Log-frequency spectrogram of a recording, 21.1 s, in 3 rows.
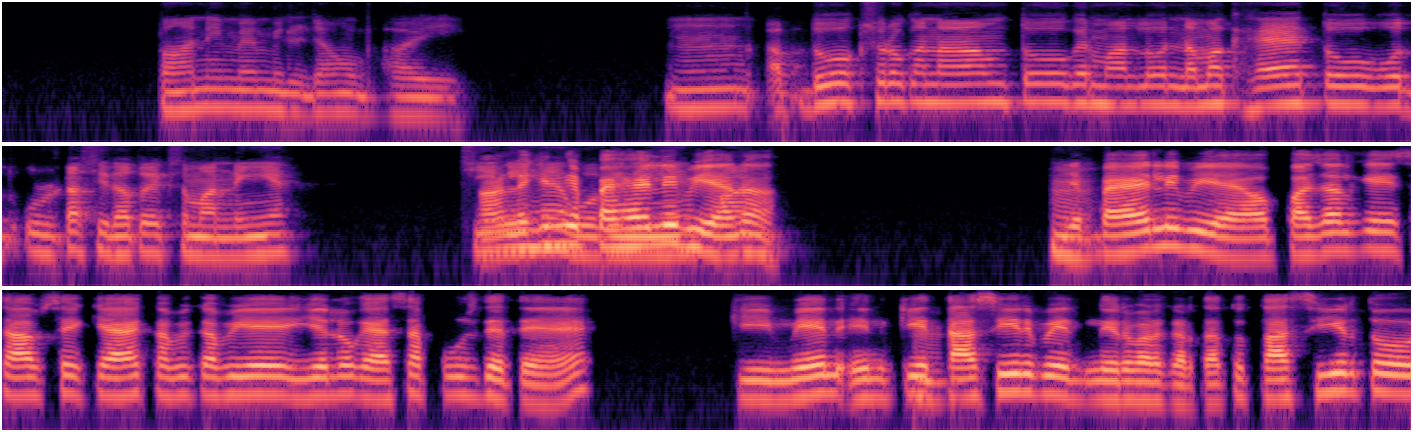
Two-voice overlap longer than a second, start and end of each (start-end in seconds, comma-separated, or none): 9.4-10.9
